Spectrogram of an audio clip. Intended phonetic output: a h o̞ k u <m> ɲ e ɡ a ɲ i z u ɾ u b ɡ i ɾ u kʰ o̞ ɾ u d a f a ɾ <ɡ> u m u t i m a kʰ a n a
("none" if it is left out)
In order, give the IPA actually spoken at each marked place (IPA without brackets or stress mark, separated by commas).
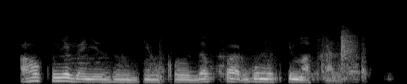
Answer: none, ɡ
